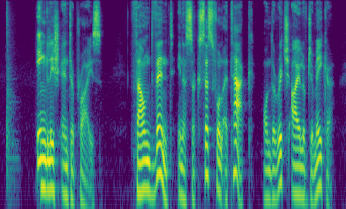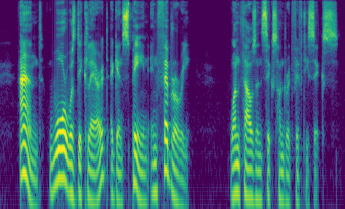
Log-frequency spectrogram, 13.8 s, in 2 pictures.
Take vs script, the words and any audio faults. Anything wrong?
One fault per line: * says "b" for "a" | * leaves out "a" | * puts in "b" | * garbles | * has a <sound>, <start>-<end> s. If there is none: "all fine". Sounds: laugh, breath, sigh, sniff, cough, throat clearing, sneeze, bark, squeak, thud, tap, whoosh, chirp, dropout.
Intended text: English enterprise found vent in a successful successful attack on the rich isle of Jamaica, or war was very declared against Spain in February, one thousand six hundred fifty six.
* has a thud, 0.1-0.4 s
* leaves out "successful"
* says "and" for "or"
* leaves out "very"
